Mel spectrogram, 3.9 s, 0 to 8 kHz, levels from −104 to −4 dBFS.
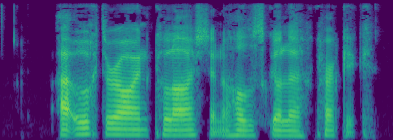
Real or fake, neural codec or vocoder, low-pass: real; none; 7.2 kHz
